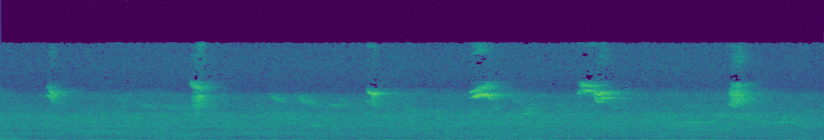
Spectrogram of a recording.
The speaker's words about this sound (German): Und du hörst dieses Vogelgezwitscher, all das, was drumherum ist. Und es ist wie eine Einladung, mit der Natur in Verbindung zu gehen sie zu fühlen und wahrzunehmen.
